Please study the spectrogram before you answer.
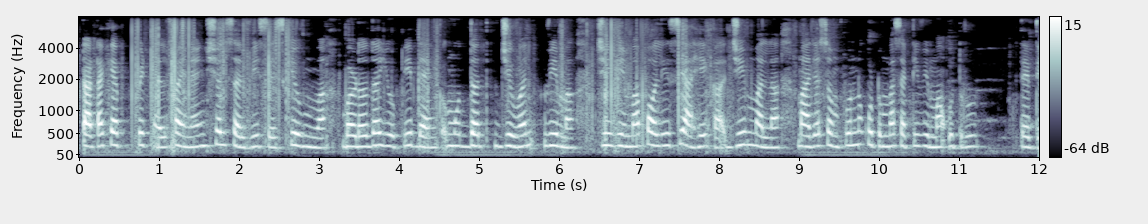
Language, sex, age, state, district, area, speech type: Marathi, female, 18-30, Maharashtra, Sangli, rural, read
